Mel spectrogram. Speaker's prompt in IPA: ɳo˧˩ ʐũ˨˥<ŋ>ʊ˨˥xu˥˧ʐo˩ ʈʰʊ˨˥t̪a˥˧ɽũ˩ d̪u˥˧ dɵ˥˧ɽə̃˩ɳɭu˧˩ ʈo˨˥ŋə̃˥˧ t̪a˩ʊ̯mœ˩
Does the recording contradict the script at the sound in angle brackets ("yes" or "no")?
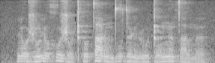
yes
